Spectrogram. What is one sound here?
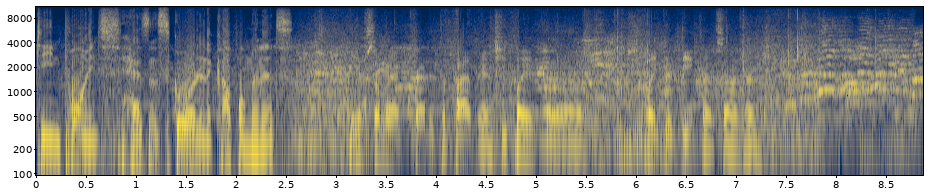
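A crowd of spectators cheers and shouts in an echoing gym.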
